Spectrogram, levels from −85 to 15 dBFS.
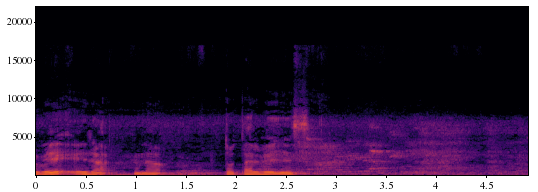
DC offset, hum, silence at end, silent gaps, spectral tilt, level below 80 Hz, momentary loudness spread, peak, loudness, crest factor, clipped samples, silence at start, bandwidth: under 0.1%; none; 0 s; none; -5.5 dB/octave; -66 dBFS; 19 LU; -12 dBFS; -28 LUFS; 18 dB; under 0.1%; 0 s; 16.5 kHz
